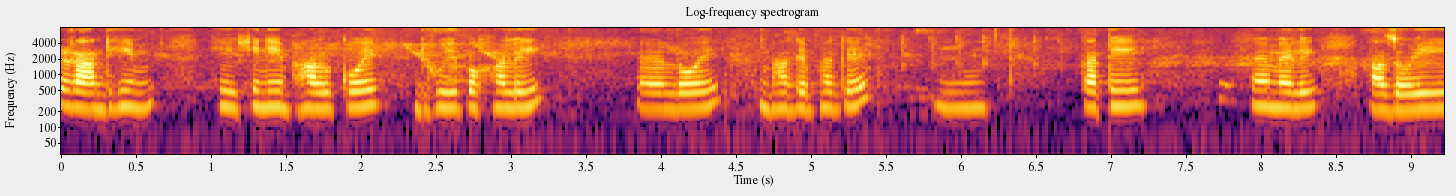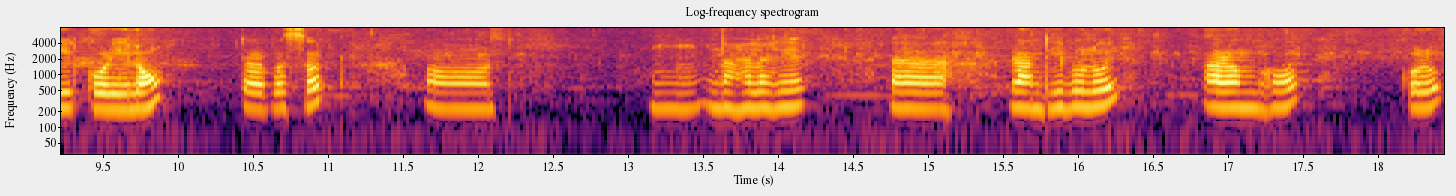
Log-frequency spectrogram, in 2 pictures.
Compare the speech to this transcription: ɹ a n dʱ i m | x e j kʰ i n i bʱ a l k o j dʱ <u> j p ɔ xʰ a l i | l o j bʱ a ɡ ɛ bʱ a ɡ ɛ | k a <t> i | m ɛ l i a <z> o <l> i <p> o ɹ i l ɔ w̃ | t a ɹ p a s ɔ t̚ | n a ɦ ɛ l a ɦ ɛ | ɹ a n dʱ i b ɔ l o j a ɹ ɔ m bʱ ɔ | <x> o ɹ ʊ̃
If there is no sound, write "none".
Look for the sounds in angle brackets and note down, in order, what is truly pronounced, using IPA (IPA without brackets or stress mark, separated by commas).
u, t, z, ɹ, k, k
